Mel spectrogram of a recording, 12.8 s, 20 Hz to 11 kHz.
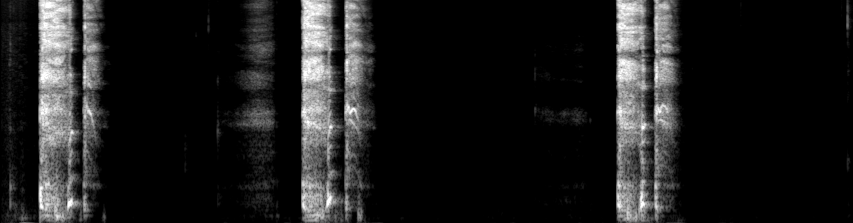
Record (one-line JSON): {"three_cough_length": "12.8 s", "three_cough_amplitude": 32768, "three_cough_signal_mean_std_ratio": 0.3, "survey_phase": "beta (2021-08-13 to 2022-03-07)", "age": "65+", "gender": "Female", "wearing_mask": "No", "symptom_none": true, "smoker_status": "Ex-smoker", "respiratory_condition_asthma": false, "respiratory_condition_other": false, "recruitment_source": "REACT", "submission_delay": "1 day", "covid_test_result": "Negative", "covid_test_method": "RT-qPCR", "influenza_a_test_result": "Negative", "influenza_b_test_result": "Negative"}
